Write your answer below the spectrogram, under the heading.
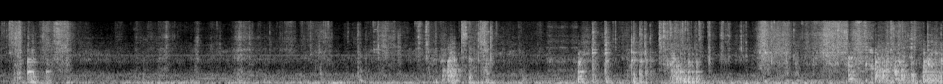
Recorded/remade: recorded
